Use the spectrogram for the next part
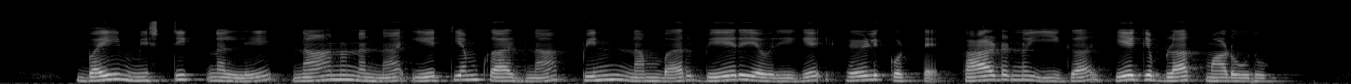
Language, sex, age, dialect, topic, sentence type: Kannada, male, 56-60, Coastal/Dakshin, banking, question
